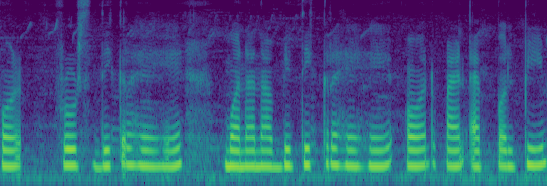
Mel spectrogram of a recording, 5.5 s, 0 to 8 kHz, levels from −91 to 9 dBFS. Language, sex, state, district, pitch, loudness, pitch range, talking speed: Hindi, female, Chhattisgarh, Sukma, 220 Hz, -15 LUFS, 220-230 Hz, 155 wpm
